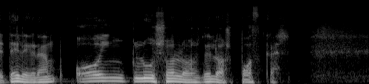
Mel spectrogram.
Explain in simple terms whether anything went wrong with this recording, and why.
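Between 2.98 and 3.10 s, a stretch of about 120 ms, the real background sound drops out and a smoother, quieter hiss takes its place. This is comfort noise in place of the background. The likely cause is discontinuous transmission: the sending end stopped transmitting during a pause in the speech, and the receiving end filled that gap with synthetic noise roughly matched to the background. The swap shows as a brief change in texture and level.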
